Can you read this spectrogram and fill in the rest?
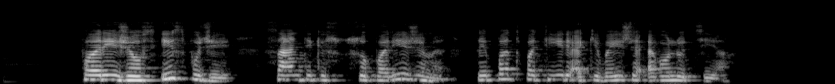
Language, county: Lithuanian, Tauragė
